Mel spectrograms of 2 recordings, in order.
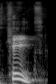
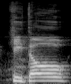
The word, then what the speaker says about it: Keith: I'm like, you're giving yourself an extra syllable. It's Keith. Just stops at the H. No. Keith O, Keith E.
